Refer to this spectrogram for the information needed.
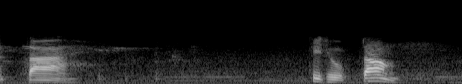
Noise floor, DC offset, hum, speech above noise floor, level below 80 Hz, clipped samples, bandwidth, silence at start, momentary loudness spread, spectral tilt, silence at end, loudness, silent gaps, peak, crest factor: -49 dBFS; under 0.1%; 50 Hz at -55 dBFS; 28 dB; -56 dBFS; under 0.1%; 4 kHz; 0 s; 21 LU; -10 dB/octave; 0.65 s; -22 LUFS; none; -8 dBFS; 18 dB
